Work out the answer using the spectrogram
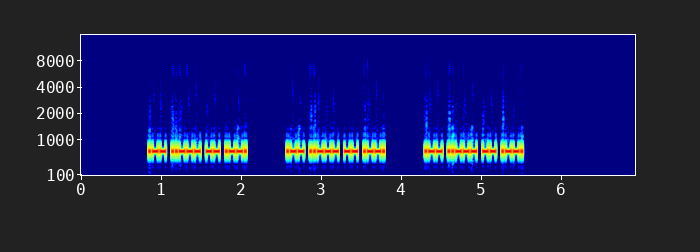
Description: Morse code, heard as a keyed tone, about 48 wpm, 700 Hz. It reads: W2MP W2MP W2MP
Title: USA Call Signs - 4 Characters - Repeated 3x - 50wpm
